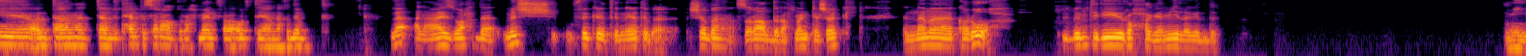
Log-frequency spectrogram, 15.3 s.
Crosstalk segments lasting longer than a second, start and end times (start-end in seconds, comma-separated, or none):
none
